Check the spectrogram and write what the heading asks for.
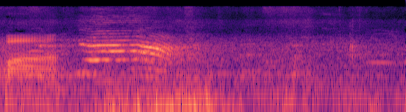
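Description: A small child's brief high-pitched vocalisation that rises in pitch and fades within the first second, with wind rumbling on the microphone.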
